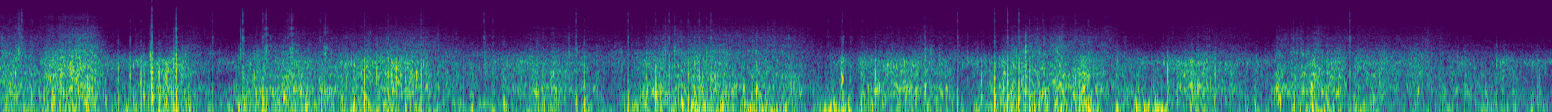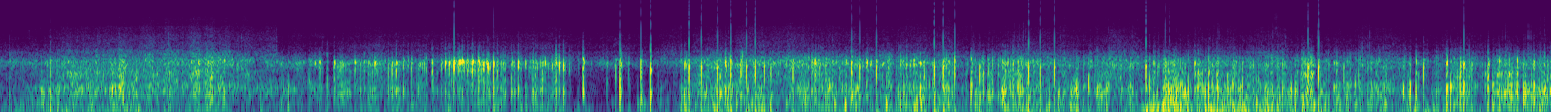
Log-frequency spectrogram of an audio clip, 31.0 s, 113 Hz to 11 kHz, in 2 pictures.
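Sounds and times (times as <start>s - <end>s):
snowboard scraping over snow: 0.0s - 19.9s
wind buffeting microphone: 0.0s - 31.0s.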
